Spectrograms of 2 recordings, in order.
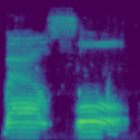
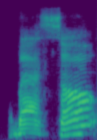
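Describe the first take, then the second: First: The S sound is thick and heavy. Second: The S sound is thin and light. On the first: The speaker calls it right. "belakang lidah diangkat sehingga tebal" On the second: The speaker calls it wrong. "so-nya belum sempurna"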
